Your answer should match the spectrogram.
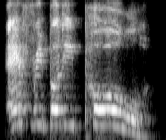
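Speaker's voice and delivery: high, loud command to heave; rally the reindeer with a loud call; urgent shout. Acted. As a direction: Santa shouting to his reindeer to pull. Santa urging reindeer to pull.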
